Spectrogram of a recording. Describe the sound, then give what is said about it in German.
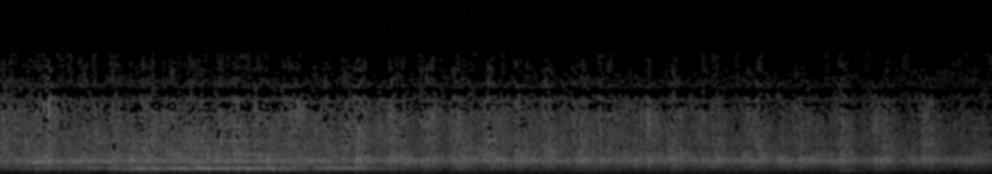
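A crowd at a women's breakfast event claps steadily for several seconds, applauding the team and the breakfast: a dense, continuous patter of many hands. It stays fairly loud throughout, and a faint whistle-like tone rises over it near the start. “Wenn ich gerade noch mal einen kurzen Applaus bekommen könnte für dieses fantastische Team und dieses wundervolle Frühstück.”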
